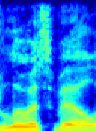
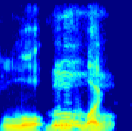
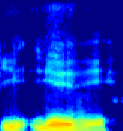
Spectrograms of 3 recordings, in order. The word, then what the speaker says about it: Louisville: I know everybody always makes fun of everybody always says Louisville or Louisville but it's like no, I gotta say it like I've got gravel in my mouth a little bit, like Louisville. like a mouthful of marbles, Louisville, Yeah, Yes.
